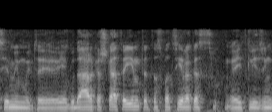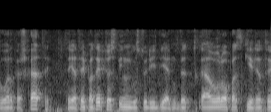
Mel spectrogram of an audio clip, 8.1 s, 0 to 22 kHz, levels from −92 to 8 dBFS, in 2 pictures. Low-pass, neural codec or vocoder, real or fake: 7.2 kHz; codec, 16 kHz, 4 kbps, X-Codec, WavLM features, trained on Multilingual LibriSpeech; fake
